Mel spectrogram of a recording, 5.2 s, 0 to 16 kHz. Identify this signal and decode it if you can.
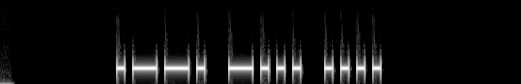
Morse code, heard as a keyed tone, about 15 wpm, 700 Hz. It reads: PBH
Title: USA Call Sign Postfixes - 3 Letters 15wpm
